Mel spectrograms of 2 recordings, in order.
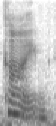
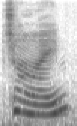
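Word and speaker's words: chyme: veis se ha confundido se dice kaim si decimos chain chain que se escribe exactamente igual significa también hacer sonar una campana eso es porque no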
